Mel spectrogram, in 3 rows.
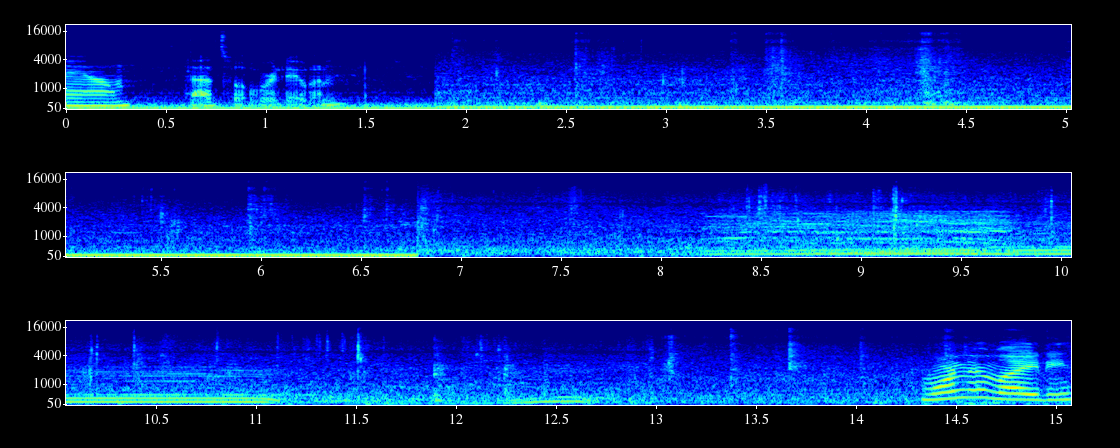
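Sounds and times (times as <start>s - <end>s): low hum: 0.0s - 6.9s
cattle mooing: 8.2s - 11.4s, 12.1s - 13.0s.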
